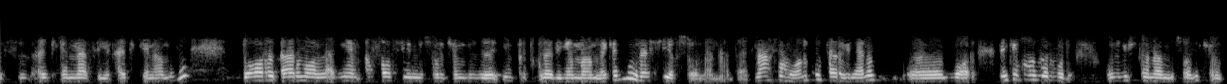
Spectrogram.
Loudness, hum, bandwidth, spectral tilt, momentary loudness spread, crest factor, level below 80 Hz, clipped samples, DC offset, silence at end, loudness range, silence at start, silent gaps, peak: -21 LUFS; none; 3.9 kHz; -4.5 dB/octave; 9 LU; 14 dB; -64 dBFS; under 0.1%; under 0.1%; 0.05 s; 1 LU; 0 s; none; -6 dBFS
